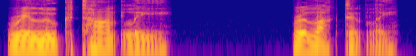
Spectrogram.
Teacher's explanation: This word has four syllables and the stress is on that second syllable. That third syllable also has that schwah reluctantly reluctantly.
